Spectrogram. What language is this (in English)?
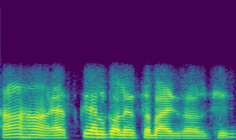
Maithili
